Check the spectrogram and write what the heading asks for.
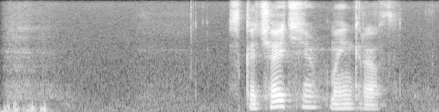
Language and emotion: Russian, neutral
